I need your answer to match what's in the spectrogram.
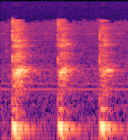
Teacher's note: Kita hambat udara di situ. Contoh bunyi p, kita hambat di ujung bibir kita nih.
